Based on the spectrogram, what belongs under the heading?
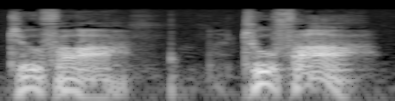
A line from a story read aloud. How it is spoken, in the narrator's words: Lannan growled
